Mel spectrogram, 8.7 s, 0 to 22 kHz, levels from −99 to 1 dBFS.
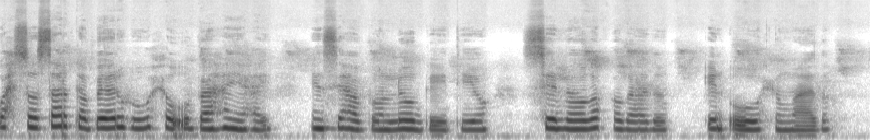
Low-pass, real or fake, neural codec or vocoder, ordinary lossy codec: none; fake; vocoder, 44.1 kHz, 128 mel bands every 256 samples, BigVGAN v2; none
